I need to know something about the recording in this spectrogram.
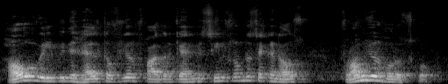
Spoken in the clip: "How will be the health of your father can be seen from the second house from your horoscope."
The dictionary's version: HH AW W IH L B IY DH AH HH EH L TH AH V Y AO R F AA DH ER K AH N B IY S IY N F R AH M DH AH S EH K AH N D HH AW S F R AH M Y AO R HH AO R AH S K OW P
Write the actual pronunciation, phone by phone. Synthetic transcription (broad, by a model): HH AW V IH L B IY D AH HH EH L T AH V Y AO R F AA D ER K AH N B IY S IY N F R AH M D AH S EH K AH N D HH AW S F R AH M Y AO R HH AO R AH S K OW P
